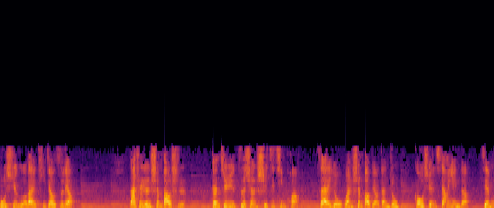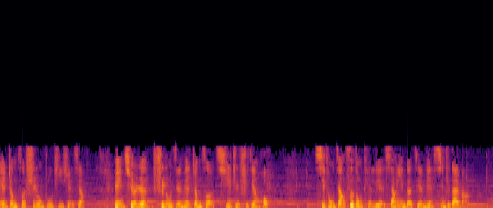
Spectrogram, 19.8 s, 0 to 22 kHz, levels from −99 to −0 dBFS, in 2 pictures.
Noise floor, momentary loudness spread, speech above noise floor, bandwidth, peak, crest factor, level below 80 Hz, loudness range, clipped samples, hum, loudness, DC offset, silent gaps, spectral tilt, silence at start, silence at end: -43 dBFS; 18 LU; 20 dB; 6.8 kHz; -4 dBFS; 20 dB; -50 dBFS; 4 LU; under 0.1%; none; -24 LUFS; under 0.1%; none; -3.5 dB/octave; 0 s; 0 s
